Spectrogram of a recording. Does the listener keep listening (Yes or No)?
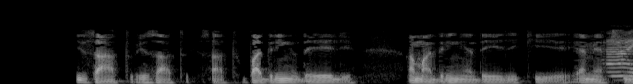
No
